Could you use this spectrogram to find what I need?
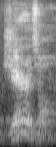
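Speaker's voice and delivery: ordinary talk, nothing marked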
